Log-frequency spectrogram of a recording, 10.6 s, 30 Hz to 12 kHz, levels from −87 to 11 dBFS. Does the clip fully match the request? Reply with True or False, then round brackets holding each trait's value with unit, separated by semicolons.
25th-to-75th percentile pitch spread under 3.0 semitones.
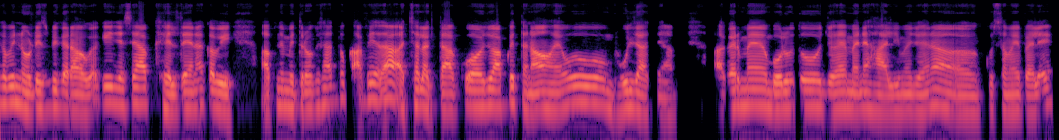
False (3.4 semitones)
